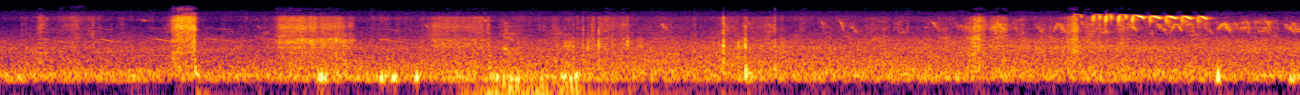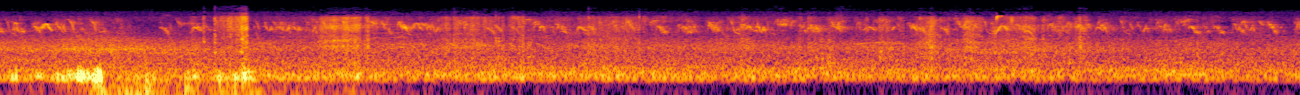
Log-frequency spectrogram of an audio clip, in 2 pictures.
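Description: Outdoor ambience with birds singing: a short, rapid high trill a little before the middle is the loudest sound, with fainter chirps around it. Scattered knocks and scrapes come from a plastic pipe being pushed and twisted down into a tub of sand.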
